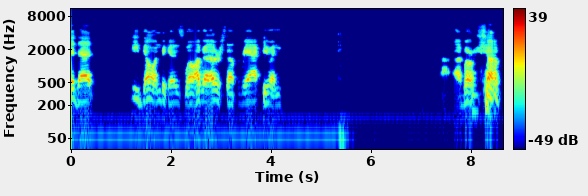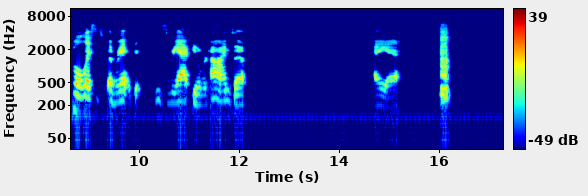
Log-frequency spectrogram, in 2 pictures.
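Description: A man talks casually into a close microphone, with pauses.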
